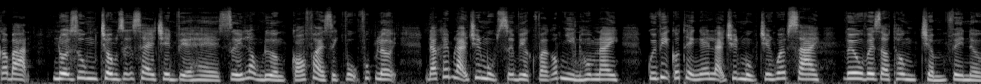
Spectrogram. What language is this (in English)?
Vietnamese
